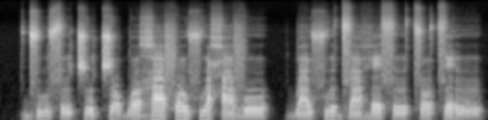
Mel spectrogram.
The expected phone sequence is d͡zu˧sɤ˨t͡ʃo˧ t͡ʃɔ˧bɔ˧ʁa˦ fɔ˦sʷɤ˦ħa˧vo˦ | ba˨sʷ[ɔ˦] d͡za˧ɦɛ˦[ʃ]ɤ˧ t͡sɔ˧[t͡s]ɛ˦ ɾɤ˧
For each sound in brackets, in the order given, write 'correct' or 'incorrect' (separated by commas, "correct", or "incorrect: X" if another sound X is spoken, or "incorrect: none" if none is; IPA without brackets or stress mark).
incorrect: ɤ˦, incorrect: s, correct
